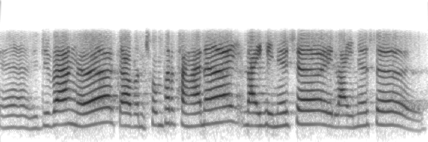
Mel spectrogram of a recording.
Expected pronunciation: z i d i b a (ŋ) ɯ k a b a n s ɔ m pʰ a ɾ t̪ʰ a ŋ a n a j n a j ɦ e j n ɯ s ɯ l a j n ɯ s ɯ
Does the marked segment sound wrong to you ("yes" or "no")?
no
